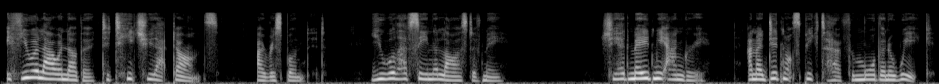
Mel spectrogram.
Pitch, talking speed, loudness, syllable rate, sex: 220 Hz, 230 wpm, -18 LUFS, 5.9 syllables/s, female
